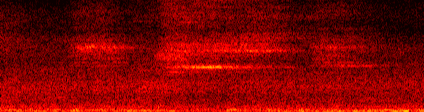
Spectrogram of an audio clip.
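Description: A Mumbai slow local train near Thane station rolls steadily with a continuous loud rumble of wheels on rails and high metallic squealing, heard from inside the carriage.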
